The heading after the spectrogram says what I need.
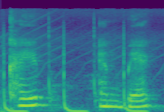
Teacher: Memblokir udara dengan bagian belakang lidah menyentuh langit-langit lunak.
